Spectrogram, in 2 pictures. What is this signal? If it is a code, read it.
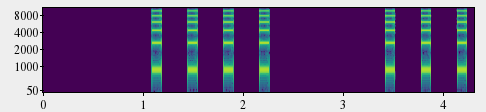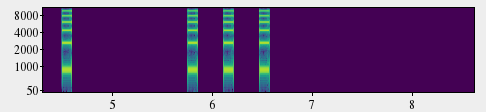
Beep code, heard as beeps from a small speaker, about 880 Hz. 4-4-3. In Phoenix BIOS tables: maths coprocessor failure.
